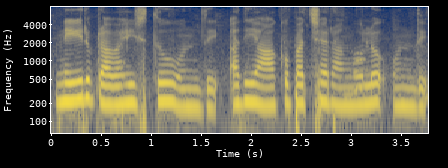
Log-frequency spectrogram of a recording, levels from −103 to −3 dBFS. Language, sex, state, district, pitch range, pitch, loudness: Telugu, female, Telangana, Mahabubabad, 180-210 Hz, 200 Hz, -17 LUFS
